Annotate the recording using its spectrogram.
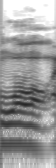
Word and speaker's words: Lowell: When it's pronounced Lowell.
